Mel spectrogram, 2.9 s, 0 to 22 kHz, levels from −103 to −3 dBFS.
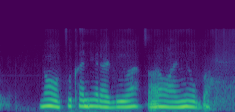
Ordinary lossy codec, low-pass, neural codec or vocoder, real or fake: none; none; codec, 16 kHz, 2 kbps, X-Codec, HuBERT features, trained on LibriSpeech; fake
